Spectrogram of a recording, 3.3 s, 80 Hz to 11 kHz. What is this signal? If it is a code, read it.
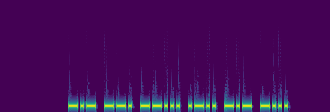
Morse code, heard as a keyed tone, about 52 wpm, 700 Hz. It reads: KG7LKB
